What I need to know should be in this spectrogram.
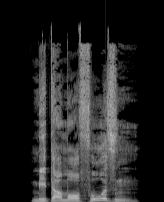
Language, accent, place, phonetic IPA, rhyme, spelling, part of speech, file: German, Germany, Berlin, [ˌmetamɔʁˈfoːzn̩], -oːzn̩, Metamorphosen, noun, De-Metamorphosen.ogg
- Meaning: plural of Metamorphose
